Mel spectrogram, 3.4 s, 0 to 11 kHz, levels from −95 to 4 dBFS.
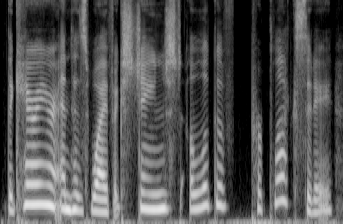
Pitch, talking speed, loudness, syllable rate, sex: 245 Hz, 175 wpm, -15 LUFS, 5.4 syllables/s, female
